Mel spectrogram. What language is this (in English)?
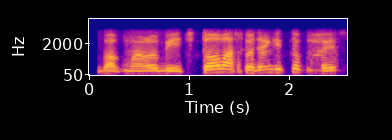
Konkani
